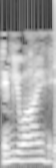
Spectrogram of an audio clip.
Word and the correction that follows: EMUI: MUI? – EMUI, actually. EMUI.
